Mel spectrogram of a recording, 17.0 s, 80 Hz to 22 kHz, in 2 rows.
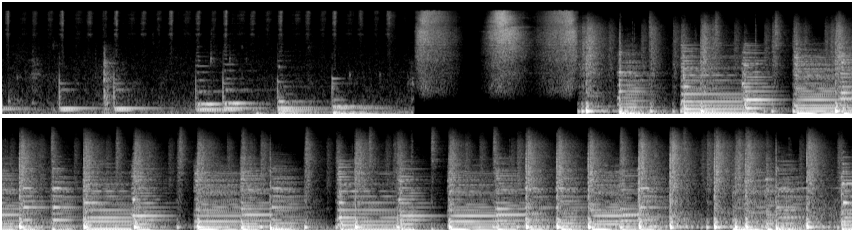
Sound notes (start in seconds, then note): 0.0 playful music; 4.4 rustling; 5.5 upbeat music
